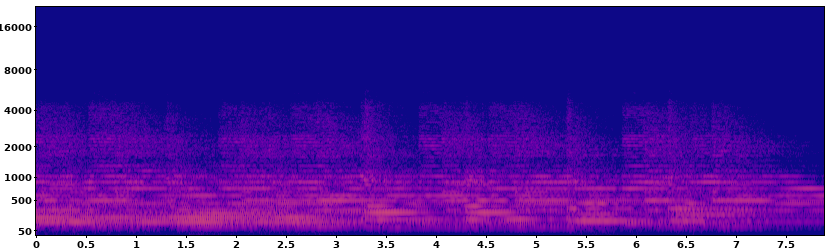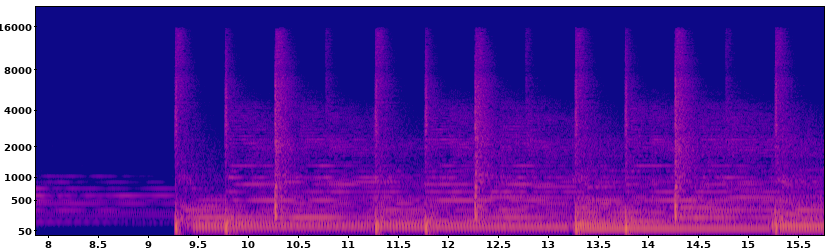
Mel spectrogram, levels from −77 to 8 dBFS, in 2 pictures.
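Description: No technical faults can be heard anywhere in this recording of sounds.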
